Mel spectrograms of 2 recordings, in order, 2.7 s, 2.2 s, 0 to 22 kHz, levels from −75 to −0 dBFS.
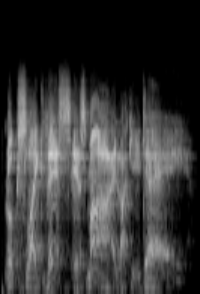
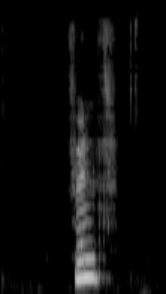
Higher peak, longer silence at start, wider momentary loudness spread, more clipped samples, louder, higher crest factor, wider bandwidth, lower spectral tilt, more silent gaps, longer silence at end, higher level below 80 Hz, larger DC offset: first, -2 dBFS vs -12 dBFS; second, 0.1 s vs 0.95 s; second, 9 LU vs 24 LU; neither; first, -16 LUFS vs -24 LUFS; about the same, 18 dB vs 18 dB; second, 9.4 kHz vs 16.5 kHz; second, 0.5 dB/octave vs -4 dB/octave; neither; second, 0.15 s vs 0.7 s; first, -64 dBFS vs -76 dBFS; neither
